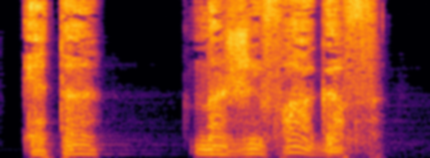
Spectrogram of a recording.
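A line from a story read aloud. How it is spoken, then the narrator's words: Frightened whisper. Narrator (Russian): испуганно прошептал Корвелл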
